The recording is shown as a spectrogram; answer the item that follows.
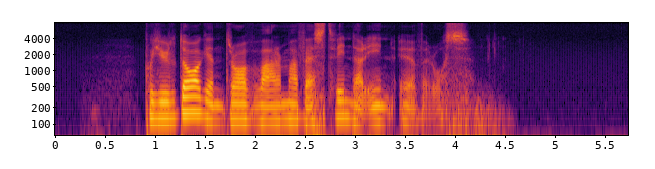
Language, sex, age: Swedish, male, 37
